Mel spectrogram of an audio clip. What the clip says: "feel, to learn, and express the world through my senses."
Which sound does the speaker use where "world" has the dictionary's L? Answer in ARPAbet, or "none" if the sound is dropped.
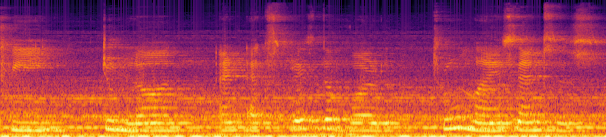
none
